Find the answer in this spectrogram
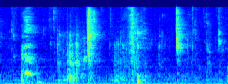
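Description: A man eating boiled corn on the cob: chewing and lip smacking, heard as a string of short, irregular smacks and clicks.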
